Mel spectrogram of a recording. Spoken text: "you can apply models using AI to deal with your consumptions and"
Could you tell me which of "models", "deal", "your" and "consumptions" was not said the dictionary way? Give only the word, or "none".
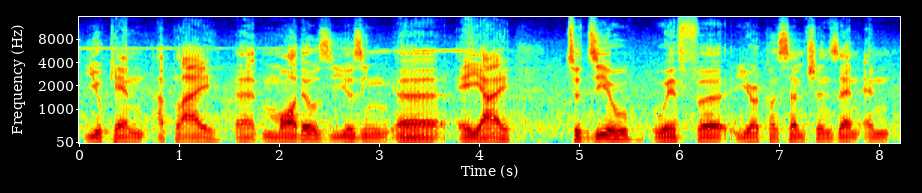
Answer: none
